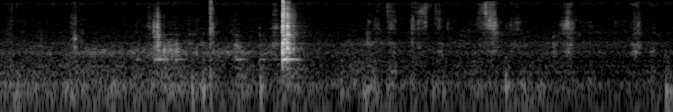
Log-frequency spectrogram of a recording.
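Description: Scattered light clicks and taps of a hand and tool on engine-bay parts while bolts and wire holders are being loosened, with one sharper click about two seconds in.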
